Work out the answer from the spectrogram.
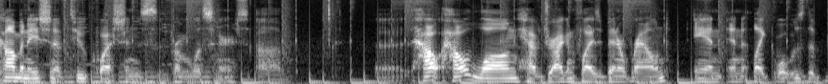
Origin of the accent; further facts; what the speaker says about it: Texas, United States; moved away; I'm originally from Texas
